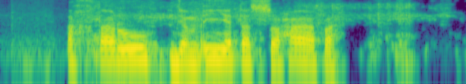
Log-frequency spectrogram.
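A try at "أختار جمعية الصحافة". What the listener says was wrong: Akhtaru, hanya dipanjangkan ya. Ulang sekali lagi.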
